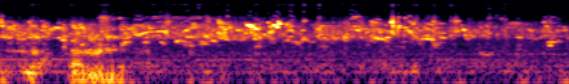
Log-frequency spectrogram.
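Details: Budgerigars chirping: a dense, continuous chatter of warbled, squeaky and scratchy notes with quick rising and falling twitters, steady throughout with occasional louder squeaks.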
